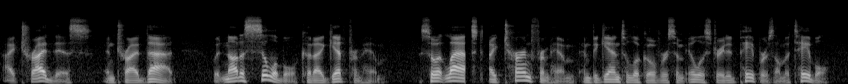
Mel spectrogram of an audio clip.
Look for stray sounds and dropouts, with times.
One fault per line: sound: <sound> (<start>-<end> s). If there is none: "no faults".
sound: dropout (4.6-4.7 s)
